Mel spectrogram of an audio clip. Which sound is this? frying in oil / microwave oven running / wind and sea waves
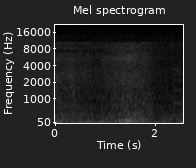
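wind and sea waves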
